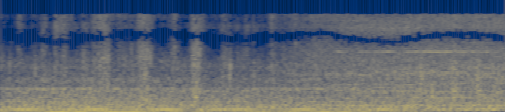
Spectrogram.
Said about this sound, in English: And just listen. That deep rumbling is water from Les Bottom Pond coming through the big pipe, heading to the steam engines.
